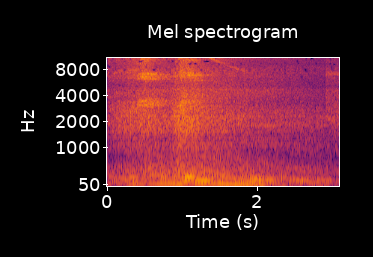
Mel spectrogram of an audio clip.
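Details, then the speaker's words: VW 1.9L PD BEW TDI in converted Toyota FJ Cruiser after worn camshaft replacement and 2000 rpm cam break-in; quick rev then settles, clean even clatter, no valvetrain ticking or knocking, sounds healthy; normal running. "sounds pretty healthy though"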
